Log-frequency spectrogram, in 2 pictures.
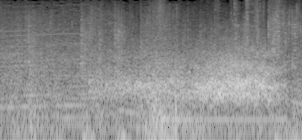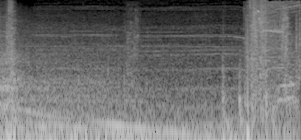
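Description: A powerful vehicle engine roars and rumbles.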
